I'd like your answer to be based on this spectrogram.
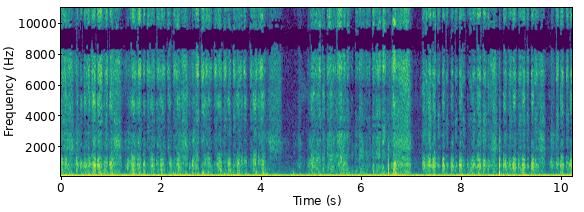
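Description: A pencil scratches steadily across an open lined paper notebook lying on carpet while writing, as a hand with long nails holds the right page steady. The quiet, continuous scratching rasps over a constant low hum throughout.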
